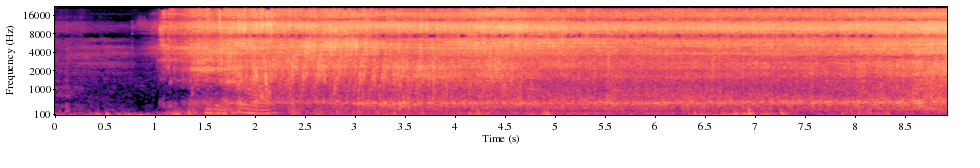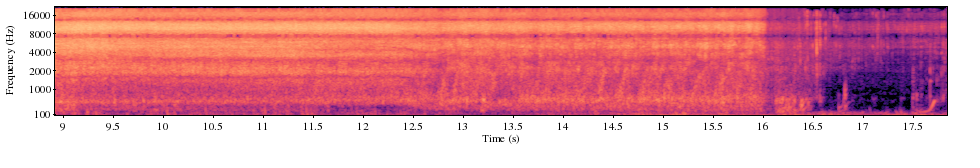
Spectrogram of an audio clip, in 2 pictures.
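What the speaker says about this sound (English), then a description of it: "see how it's bubbling?" Coolant bubbling and hissing in a no-spill radiator filling funnel during a car coolant flush, a continuous close-up gurgling wash that runs steadily for most of the stretch before cutting off.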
